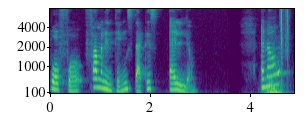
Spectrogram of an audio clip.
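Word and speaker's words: elles: It's not else, because most of the children, they pronounce it else. Don't develop this habit, okay? So pronounce it L, just like singular one, she, okay?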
